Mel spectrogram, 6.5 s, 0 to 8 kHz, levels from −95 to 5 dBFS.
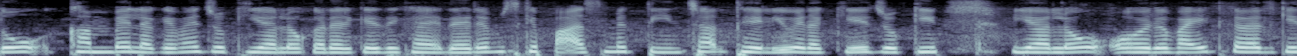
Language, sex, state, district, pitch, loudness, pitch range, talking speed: Hindi, female, Uttar Pradesh, Muzaffarnagar, 230 Hz, -14 LUFS, 220-245 Hz, 260 wpm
